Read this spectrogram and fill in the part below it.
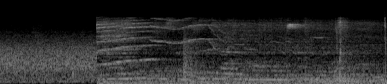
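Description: A metal door handle clacks.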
